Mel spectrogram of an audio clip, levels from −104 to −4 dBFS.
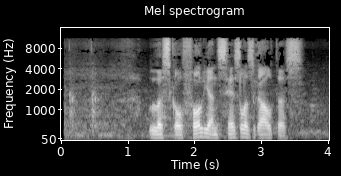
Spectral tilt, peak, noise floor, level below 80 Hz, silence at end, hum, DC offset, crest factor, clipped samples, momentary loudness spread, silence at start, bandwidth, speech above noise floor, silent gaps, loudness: -2.5 dB/octave; 0 dBFS; -43 dBFS; -56 dBFS; 0.4 s; none; under 0.1%; 18 dB; under 0.1%; 22 LU; 0.1 s; 11.5 kHz; 26 dB; none; -16 LUFS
